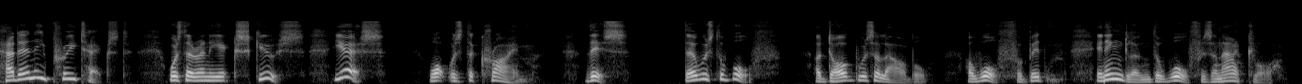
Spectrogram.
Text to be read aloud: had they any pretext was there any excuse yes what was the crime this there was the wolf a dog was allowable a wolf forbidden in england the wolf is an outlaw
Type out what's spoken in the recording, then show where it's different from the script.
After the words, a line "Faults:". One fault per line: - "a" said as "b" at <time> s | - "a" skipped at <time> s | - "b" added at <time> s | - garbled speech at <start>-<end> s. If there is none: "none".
had any pretext was there any excuse yes what was the crime this there was the wolf a dog was allowable a wolf forbidden in england the wolf is an outlaw
Faults:
- "they" skipped at 0.2 s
